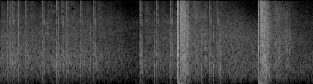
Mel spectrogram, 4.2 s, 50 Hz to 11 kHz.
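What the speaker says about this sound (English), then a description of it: "You're firing at friendlies?" Gunfire in the military shooter Arma 3 during a squad fire-and-manoeuvre training session: rapid bursts of distant pops, then two sharper, louder single shots standing out against the rattle.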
